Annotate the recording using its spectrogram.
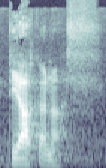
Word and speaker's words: diakonos: Did I say that right? Okay, diakonos, which is where we get our word deacon. Thank you. Greek speaker back there. Two Greek speakers. So it's correct.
